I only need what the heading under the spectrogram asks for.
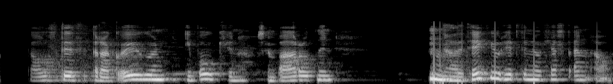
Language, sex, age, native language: Icelandic, female, 40-49, Icelandic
